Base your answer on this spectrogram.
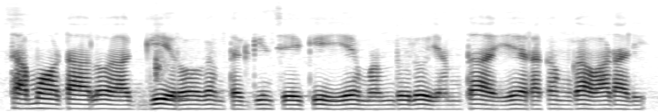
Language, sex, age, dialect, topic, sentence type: Telugu, male, 18-24, Southern, agriculture, question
